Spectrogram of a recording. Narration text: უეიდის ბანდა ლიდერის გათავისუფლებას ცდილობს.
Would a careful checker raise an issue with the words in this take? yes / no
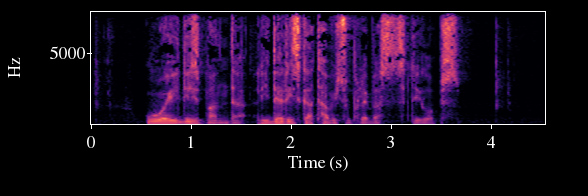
no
